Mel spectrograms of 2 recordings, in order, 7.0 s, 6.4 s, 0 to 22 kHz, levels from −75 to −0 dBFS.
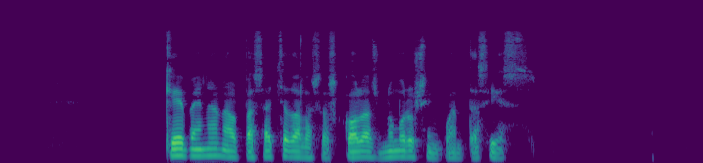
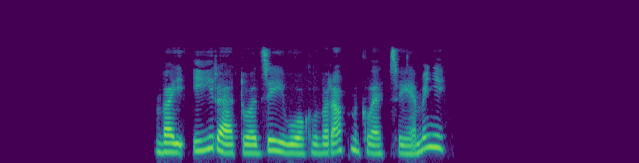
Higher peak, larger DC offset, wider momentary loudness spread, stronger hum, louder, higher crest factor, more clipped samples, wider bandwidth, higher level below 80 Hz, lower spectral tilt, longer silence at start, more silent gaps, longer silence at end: second, -10 dBFS vs 0 dBFS; neither; first, 12 LU vs 6 LU; neither; second, -28 LUFS vs -18 LUFS; about the same, 20 dB vs 20 dB; neither; first, 11.5 kHz vs 7.8 kHz; first, -58 dBFS vs -70 dBFS; about the same, -6 dB/octave vs -5 dB/octave; about the same, 1.65 s vs 1.55 s; neither; second, 1.75 s vs 1.95 s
